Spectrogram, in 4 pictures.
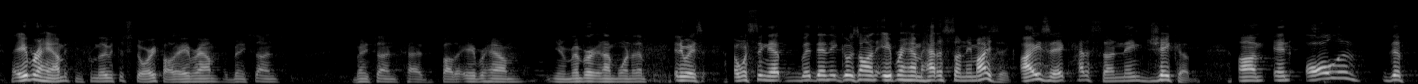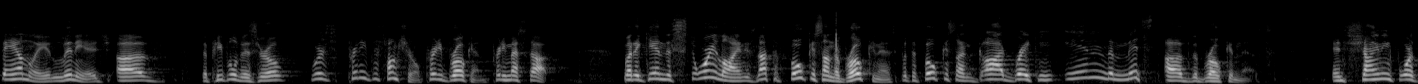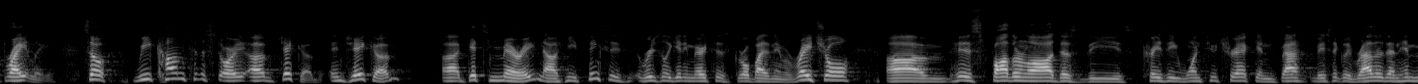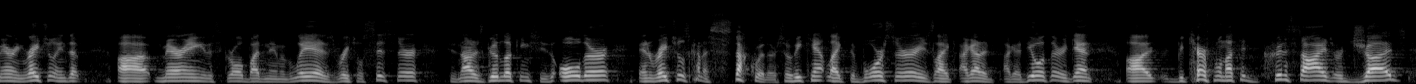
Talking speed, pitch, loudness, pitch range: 200 wpm, 175 Hz, -27 LUFS, 145-205 Hz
